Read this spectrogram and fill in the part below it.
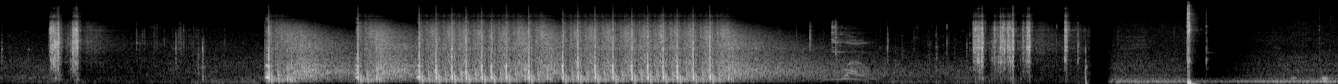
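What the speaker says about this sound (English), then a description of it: "Fox's very first rounds of 545 through anything." A rifle fires 5.45x39 rounds outdoors, likely an Arsenal SLR105A1 or SLR104FR AK74-pattern rifle. A few loud single cracks lead into a long, rapid string of shots, followed by more scattered sharp reports with quiet gaps between them.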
